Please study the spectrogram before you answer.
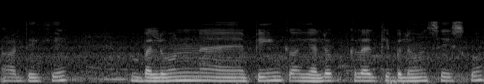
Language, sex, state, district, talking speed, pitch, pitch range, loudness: Hindi, female, Bihar, Sitamarhi, 150 wpm, 170 Hz, 165-185 Hz, -27 LUFS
